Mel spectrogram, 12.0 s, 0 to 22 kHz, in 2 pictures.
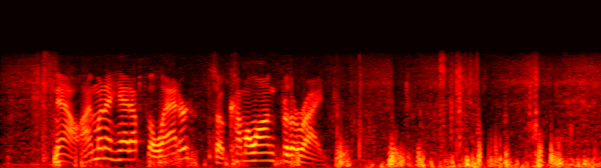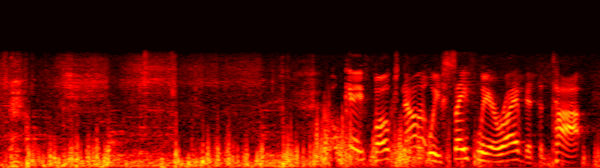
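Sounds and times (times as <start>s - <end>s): wind noise: 0.0s - 12.0s.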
